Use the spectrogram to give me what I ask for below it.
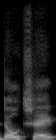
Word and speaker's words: Dolce: I'm Dolce, pronounced dolce like sweet softness whispered in French.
